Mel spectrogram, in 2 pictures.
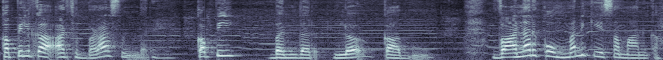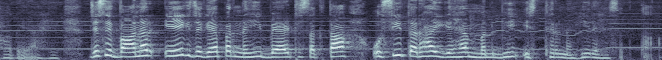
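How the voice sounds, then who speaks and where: Slow, calm woman giving a devotional sermon. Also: mid-range voice, faint music behind. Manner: calm, explanatory, teaches through everyday comparisons. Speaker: religious discourse speaker.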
